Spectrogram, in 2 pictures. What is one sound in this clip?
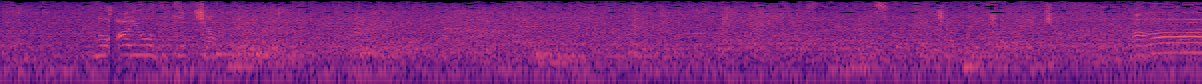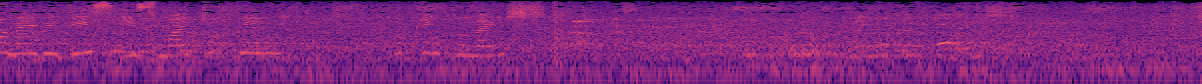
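A young woman talks close by in a lively voice.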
